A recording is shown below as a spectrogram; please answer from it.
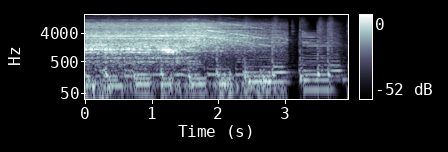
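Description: A power tool cuts 2x4 wooden rafters, a loud continuous whining buzz that abruptly drops off near the end and then restarts.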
